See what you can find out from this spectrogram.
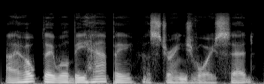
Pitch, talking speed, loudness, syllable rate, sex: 95 Hz, 225 wpm, -17 LUFS, 5.4 syllables/s, male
